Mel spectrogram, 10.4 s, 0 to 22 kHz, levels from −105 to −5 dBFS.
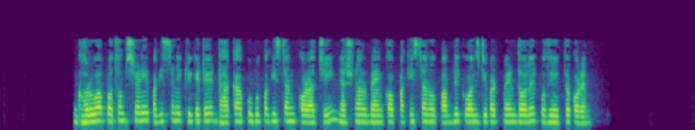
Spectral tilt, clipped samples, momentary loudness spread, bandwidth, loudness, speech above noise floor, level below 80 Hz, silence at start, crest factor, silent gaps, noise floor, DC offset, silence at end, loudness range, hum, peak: -5 dB/octave; under 0.1%; 5 LU; 8 kHz; -18 LUFS; over 73 dB; -60 dBFS; 1.1 s; 18 dB; none; under -90 dBFS; under 0.1%; 1.55 s; 2 LU; none; -2 dBFS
